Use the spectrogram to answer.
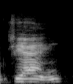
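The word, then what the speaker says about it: Dieng: We have a definite candidate in Aliu Dyang and uh the announcer in the cup called it like one syllable Jang. Um there I tend to say like Dang uh a likely candidate in um Mohamad Chimera.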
